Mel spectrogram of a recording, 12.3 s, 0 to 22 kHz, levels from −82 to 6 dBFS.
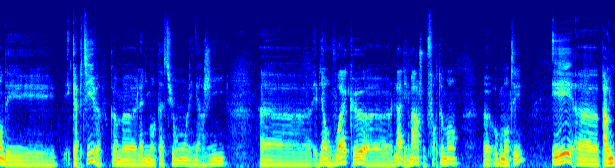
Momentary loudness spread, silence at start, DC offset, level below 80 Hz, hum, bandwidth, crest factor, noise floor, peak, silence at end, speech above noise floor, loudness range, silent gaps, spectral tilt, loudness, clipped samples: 11 LU; 0 s; under 0.1%; -50 dBFS; none; 15.5 kHz; 18 dB; -55 dBFS; -6 dBFS; 0 s; 31 dB; 5 LU; none; -7.5 dB/octave; -25 LUFS; under 0.1%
